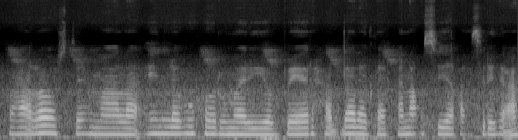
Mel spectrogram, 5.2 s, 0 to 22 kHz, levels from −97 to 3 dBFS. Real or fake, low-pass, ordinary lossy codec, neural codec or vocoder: real; none; none; none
